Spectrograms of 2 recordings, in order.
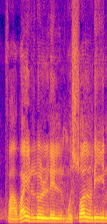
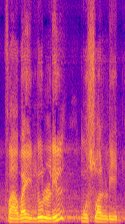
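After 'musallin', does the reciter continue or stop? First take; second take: continue; stop. First: The recitation runs on after 'musallin' without stopping. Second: The recitation stops completely after 'musallin'. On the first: The woe is only for those heedless of their prayers. The speaker calls it right. "jangan wakaf di situ, ... tetapi harus wasol" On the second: It sounds like woe to everyone who prays. The speaker calls it wrong. "berhenti di situ"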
